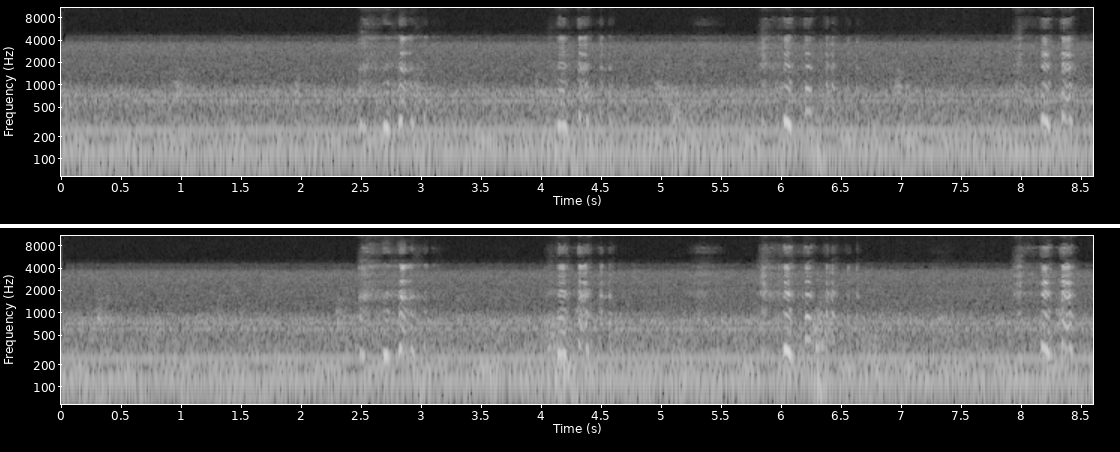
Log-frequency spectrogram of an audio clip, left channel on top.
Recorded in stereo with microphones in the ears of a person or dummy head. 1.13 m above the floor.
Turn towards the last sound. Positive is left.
turn(degrees=-20)  # may be behind; listen again after turning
